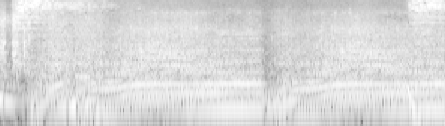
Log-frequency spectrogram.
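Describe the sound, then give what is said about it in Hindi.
A loud engine revs up steadily, its pitch climbing through a couple of gear-like rises as a vehicle is driven away, with no talking over it. “नहीं कोई बात नहीं, अब मैं जा रहा हूँ गाड़ी लेकर उनकी सुंडल बुंडल हमके पास।”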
